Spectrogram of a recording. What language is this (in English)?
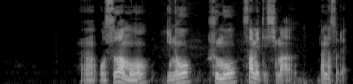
Japanese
